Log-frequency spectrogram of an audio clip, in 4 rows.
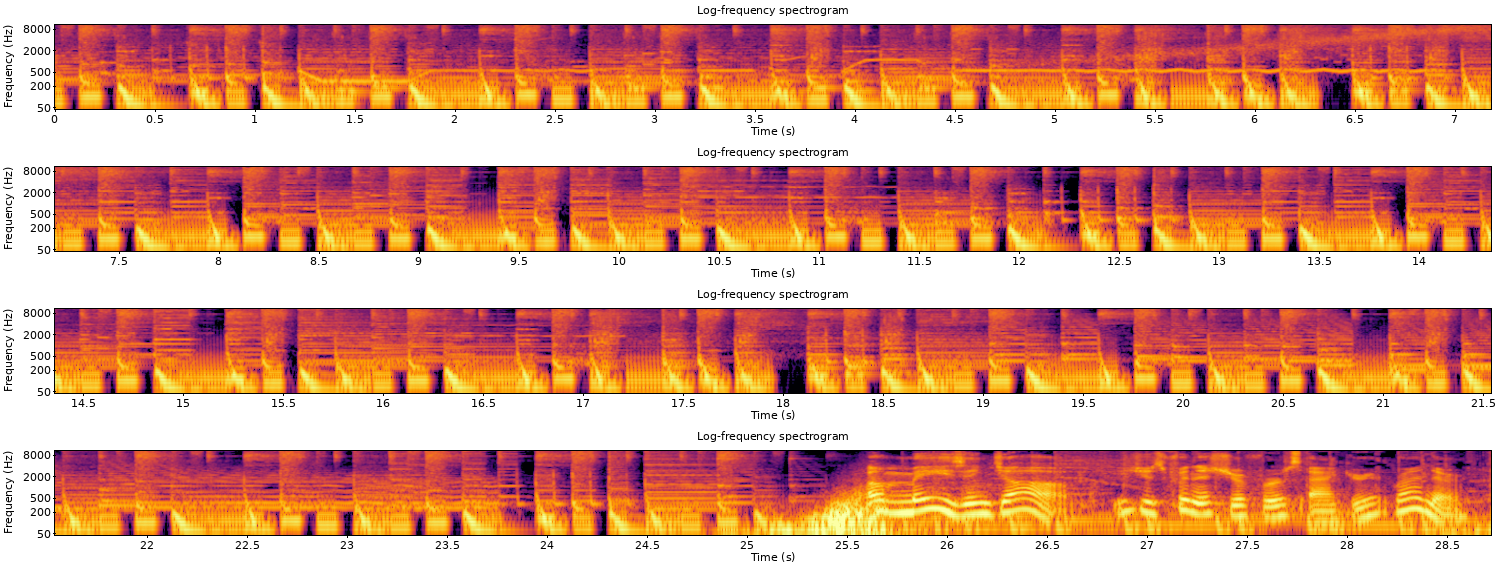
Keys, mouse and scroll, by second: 0.1 click, 1.5 click, 3.1-4.3 drag, 5.3-7.9 drag, 8.0-8.6 scroll down 2, 8.8-9.9 shift+middle drag, 10.2 shift+middle click, 11.4 drag, 11.7-12.3 scroll down 6, 11.9 middle click, 12.2 shift+middle drag, 12.4 scroll up 6, 12.6 middle click, 12.9-13.5 shift+middle drag, 13.6 scroll down 1, 13.7-14.2 middle drag, 14.2 scroll down 2, 14.3-15.6 middle drag, 15.7-16.5 middle drag, 16.7 click, 17.9 click, 18.7 click, 19.2 click, 24.8 click, 27.5 shift+middle click, 27.7 click, 27.8-28.4 scroll up 3, 28.6 shift+middle click.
